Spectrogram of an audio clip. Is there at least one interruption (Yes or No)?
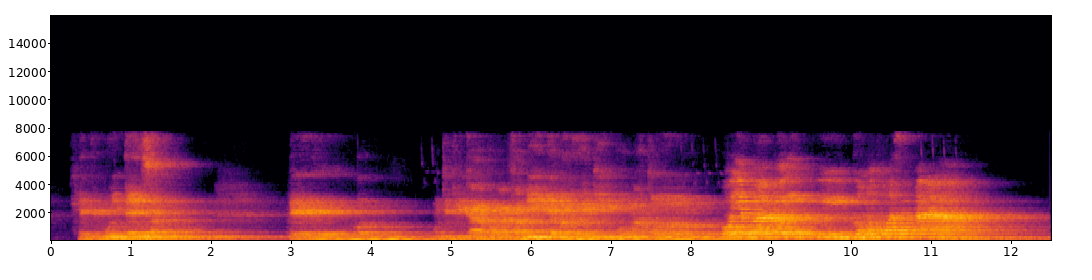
No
